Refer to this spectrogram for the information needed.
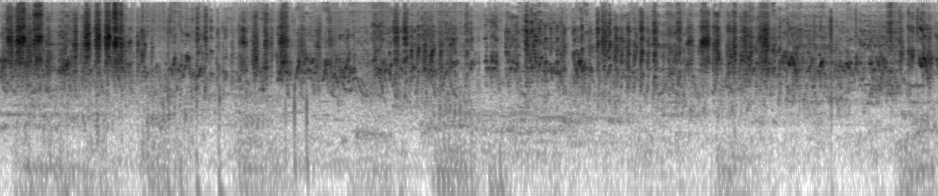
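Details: Aviary colony of Australian Budgerigars, long stretch of busy overlapping chirps, squeaks and scratchy warbles from many birds, loud near the start.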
